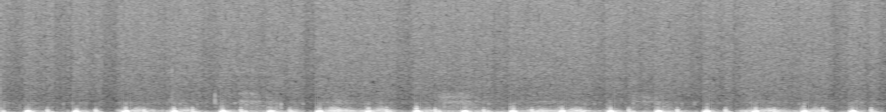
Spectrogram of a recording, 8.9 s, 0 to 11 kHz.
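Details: Steady, quick low heartbeats of about 125 a minute with muffled breathing noise behind them, recorded during bag breathing; heart sounds.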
